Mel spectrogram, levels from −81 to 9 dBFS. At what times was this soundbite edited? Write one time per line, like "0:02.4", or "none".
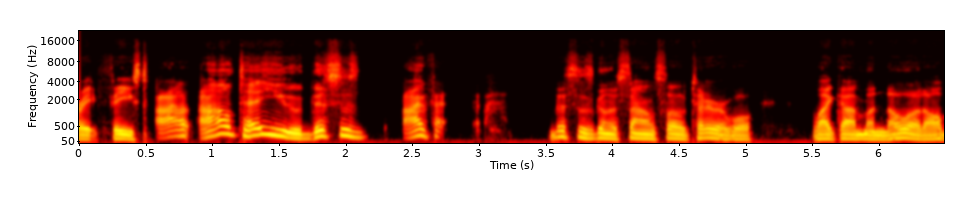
none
